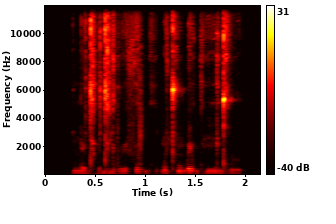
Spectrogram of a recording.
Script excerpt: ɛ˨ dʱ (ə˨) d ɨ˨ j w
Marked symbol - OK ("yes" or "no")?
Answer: yes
